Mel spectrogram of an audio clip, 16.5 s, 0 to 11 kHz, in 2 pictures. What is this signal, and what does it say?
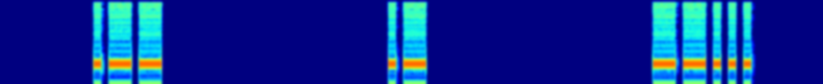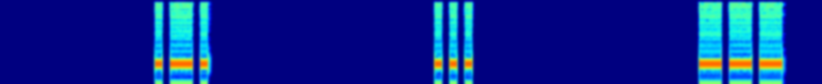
Morse code, heard as a keyed tone, about 16 wpm, spaced as for 4 wpm, 800 Hz. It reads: WA7RSO
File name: Misc / Misc-mp3s / QST QST @5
